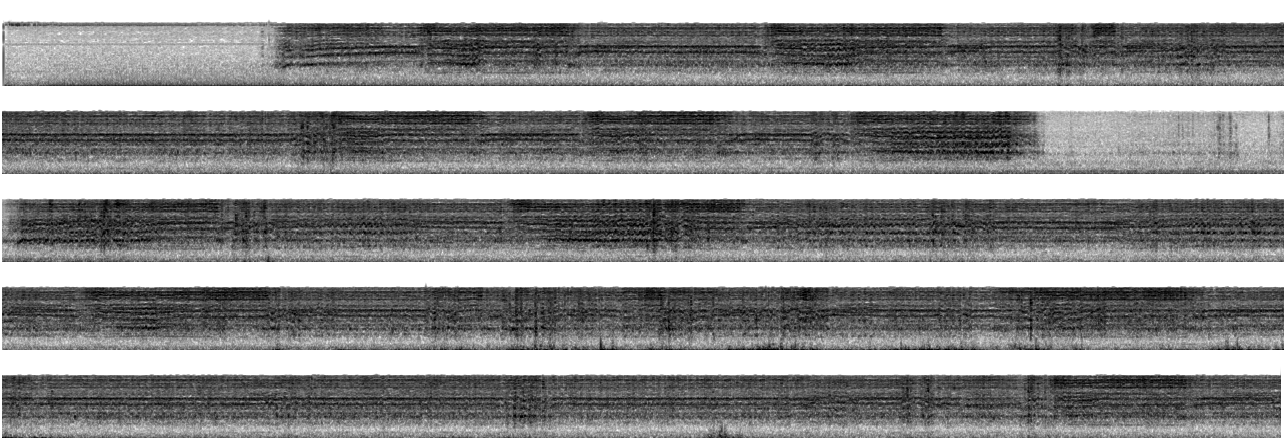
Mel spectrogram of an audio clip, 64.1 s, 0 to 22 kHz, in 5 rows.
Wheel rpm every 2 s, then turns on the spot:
0, 60, 160, 160, 160, 160, 160, 160, 160, 160, 160, 110, 20, 130, 160, 160, 160, 160, 160, 160, 160, 160, 160, 160, 160, 160, 160, 160, 160, 160, 160, 160.
none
